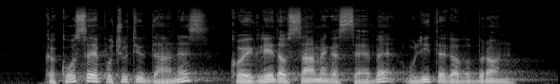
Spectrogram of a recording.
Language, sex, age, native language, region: Slovenian, male, 30-49, Slovenian, Savinja region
